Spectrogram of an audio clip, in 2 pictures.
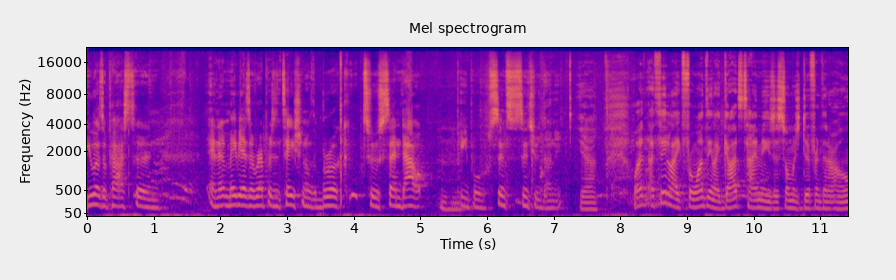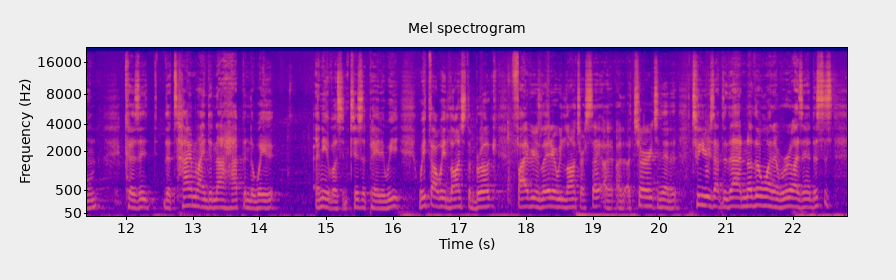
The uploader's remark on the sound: Together they recorded in front of a live audience at The Brook.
